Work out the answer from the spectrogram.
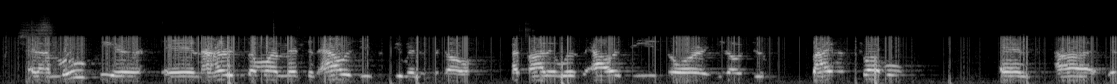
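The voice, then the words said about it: Hoarse voice. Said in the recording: “I don't know if you can hear it in my voice now, but this hoarseness has persisted for about 3 years ... it was hoarse”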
